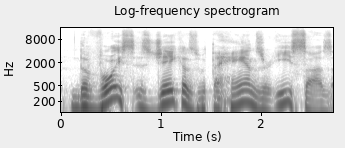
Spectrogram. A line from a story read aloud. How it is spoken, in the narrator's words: Isaac said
